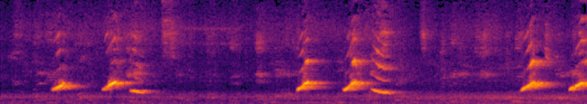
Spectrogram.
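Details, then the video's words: Pet Amazon parrot imitating sounds indoors, repeating short rising whistles followed by a falling note, in groups of two or three about a second apart, room hum in the background. "The many sounds of an amazon parrot."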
